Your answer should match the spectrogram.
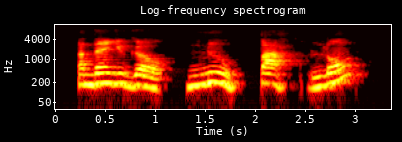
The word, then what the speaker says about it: parlons: Tu parles, il parle, and then you go nous parlons. You don't pronounce the S.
